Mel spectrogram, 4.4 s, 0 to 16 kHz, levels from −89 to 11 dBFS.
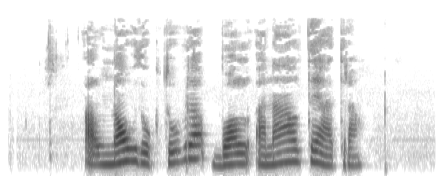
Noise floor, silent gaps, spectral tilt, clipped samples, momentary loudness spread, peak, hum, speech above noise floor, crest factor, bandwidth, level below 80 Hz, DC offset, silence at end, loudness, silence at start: -65 dBFS; none; -6 dB/octave; under 0.1%; 10 LU; -4 dBFS; none; 42 dB; 22 dB; 11.5 kHz; -74 dBFS; under 0.1%; 0.75 s; -24 LUFS; 0.5 s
